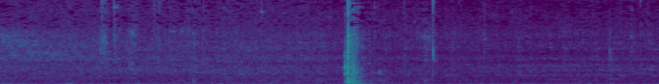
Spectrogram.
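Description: A large SUV's door shut once, about halfway through, as a single heavy thud over a steady low background rumble.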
